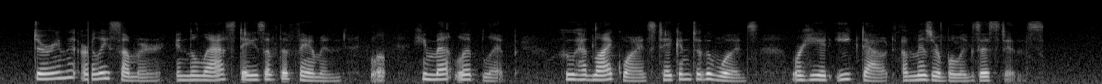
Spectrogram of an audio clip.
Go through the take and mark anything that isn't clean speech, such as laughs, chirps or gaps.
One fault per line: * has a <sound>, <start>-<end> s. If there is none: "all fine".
* has a dropout, 0.9-0.9 s
* has a laugh, 3.7-3.9 s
